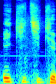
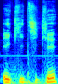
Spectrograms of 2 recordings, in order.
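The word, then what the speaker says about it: Ekitike: Équitiquer, pardon, désolé, j'ai mal prononcé son prénom, enfin son nom de famille. D'ailleurs, qui se prononce dans les deux sens, ça se prononce pareil, Équitiqué.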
